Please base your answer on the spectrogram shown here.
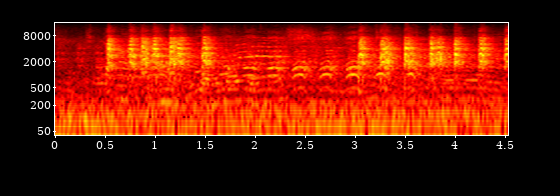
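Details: Two young captive red-lored amazons, wing feathers coming in, begging eagerly during feeding in Heredia Province, Costa Rica, May 13, 2022: two quick trains of grating squawks, separated by softer, bubbling nasal notes.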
